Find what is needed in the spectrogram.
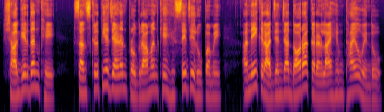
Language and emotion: Sindhi, neutral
